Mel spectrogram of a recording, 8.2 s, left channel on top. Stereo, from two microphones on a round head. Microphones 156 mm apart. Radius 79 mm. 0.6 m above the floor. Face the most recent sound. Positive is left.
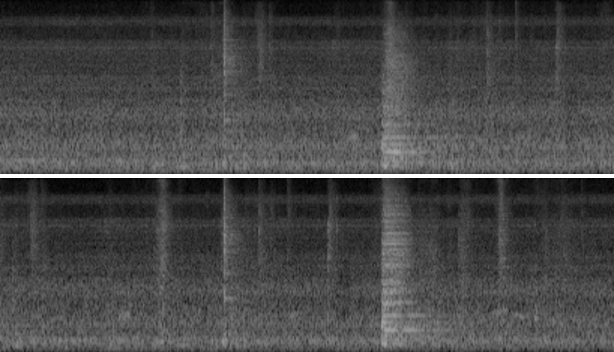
turn(degrees=-75)  # may be behind; listen again after turning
